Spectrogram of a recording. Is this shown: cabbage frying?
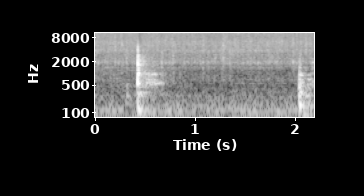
yes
